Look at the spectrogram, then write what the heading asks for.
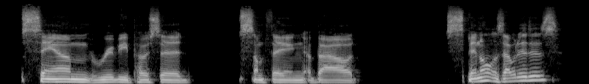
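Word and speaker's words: Spinel: Well, it's spelled S P I N E L, right? Sp I N E L. Yes. Cuz spinal is with an A.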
